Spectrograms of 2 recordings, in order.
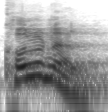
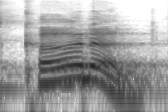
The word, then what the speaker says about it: colonel: The normal way will be colonel. No, it's colonel. It's pronounced as colonel.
